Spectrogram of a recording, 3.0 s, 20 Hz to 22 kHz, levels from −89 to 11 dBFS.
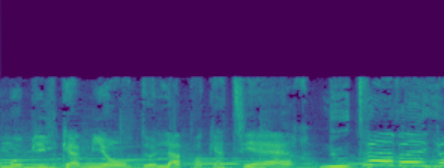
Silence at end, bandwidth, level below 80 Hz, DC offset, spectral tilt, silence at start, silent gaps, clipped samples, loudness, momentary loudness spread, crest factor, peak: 0 s; 12 kHz; -24 dBFS; under 0.1%; -5 dB/octave; 0 s; none; under 0.1%; -12 LUFS; 4 LU; 10 dB; 0 dBFS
